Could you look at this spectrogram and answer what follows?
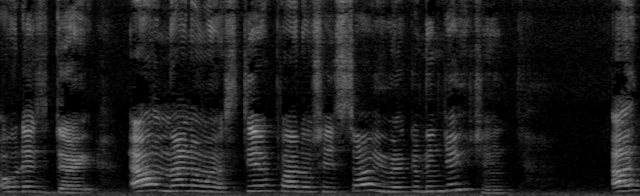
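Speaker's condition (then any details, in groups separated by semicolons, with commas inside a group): Cerebral palsy; dystonic type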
